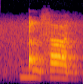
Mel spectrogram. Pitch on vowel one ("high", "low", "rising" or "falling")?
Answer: falling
